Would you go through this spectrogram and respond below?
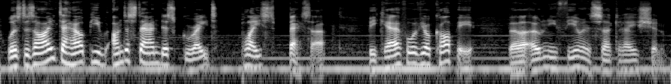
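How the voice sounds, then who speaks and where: A man reads game logs and notes aloud with a dramatic, theatrical delivery. His pitch swings widely from line to line, and he breaks off now and then for a dry comment or to fix a stumble. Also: fairly bright tone. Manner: dramatic reading broken by wry comments and self-corrections. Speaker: gaming video creator. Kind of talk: reading game texts aloud with asides.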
